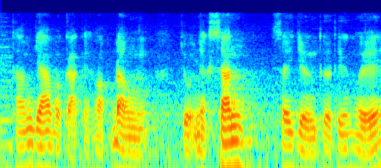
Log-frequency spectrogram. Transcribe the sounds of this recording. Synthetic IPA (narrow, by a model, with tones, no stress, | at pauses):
t̪ʰaː˧mzaː˧vaː˨˩wkaː˦˥kːaː˨˦jɦwaː˨˩t̚ɗo̰˧˨wŋ͡m | t͡ɕṵ˧˨ɲə˨˩t̚sa˧jŋ̟ | sə˧jzɨ̰˧˨ŋt̪ʰɨ˨˩ət̪ʰi˧ənɦwe˨˦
